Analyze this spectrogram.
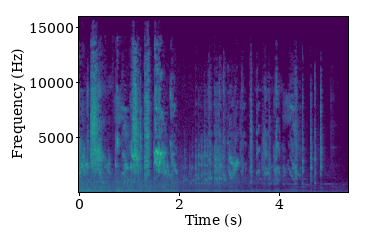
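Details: Pet budgerigar giving harsh, grating squawks at first, then quick clicky chirps that thin out and fade toward the end.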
